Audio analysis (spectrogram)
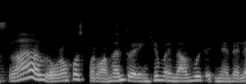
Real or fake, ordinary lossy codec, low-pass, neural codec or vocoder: fake; MP3, 48 kbps; 7.2 kHz; codec, 16 kHz, 1 kbps, FunCodec, trained on LibriTTS, 50 frames a second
